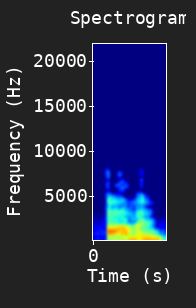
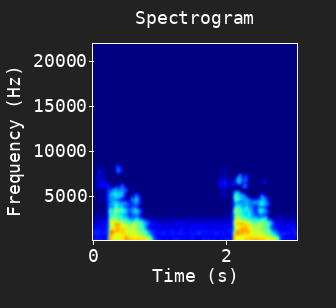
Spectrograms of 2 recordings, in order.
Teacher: L is also not pronounced when it is in the middle of A and M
